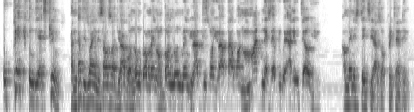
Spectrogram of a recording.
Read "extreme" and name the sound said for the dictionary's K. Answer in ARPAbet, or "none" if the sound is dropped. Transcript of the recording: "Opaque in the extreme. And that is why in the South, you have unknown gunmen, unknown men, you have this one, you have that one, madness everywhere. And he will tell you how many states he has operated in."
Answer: K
